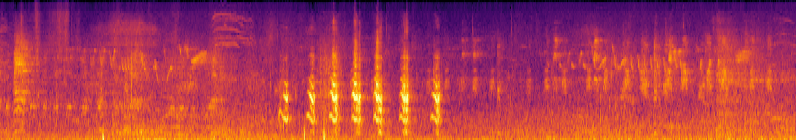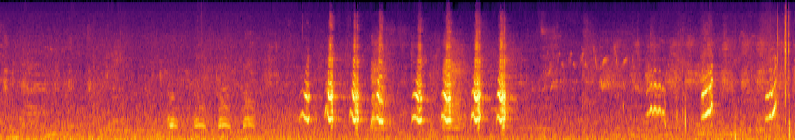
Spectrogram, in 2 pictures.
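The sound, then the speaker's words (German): A turkey, by its coloring likely a hen, gobbles in two loud, rapid rattling bursts several seconds apart, with a softer gobble near the end, over a steady background hum. “Eine Pute, ein Truthuhn.”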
